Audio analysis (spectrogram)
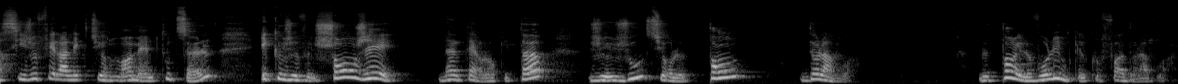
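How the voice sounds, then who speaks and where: A woman teacher talks through a lesson at an unhurried, measured pace. Her voice sits at a medium pitch, and she restates each point several times, pausing on filler sounds as she searches for words. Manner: slow, deliberate, repeats and rephrases with many fillers. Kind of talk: slow explanatory French lesson.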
